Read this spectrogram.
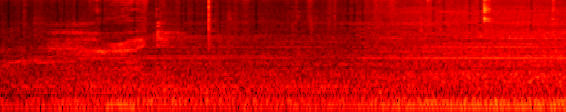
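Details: Shop furnace blower with an old shaft-through-type motor, restarted during a quick capacitor fix. Steady low hum with a soft airy rush, even, with no grinding or stutter. Normal blower operation.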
